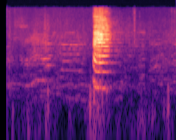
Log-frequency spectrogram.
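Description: Swim race start horn: one short, loud blast about a second in that sends the swimmers off the edge.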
